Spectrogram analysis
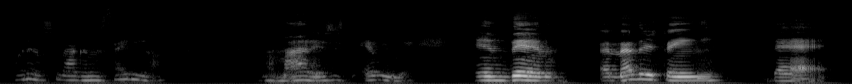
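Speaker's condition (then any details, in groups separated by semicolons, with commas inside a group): Cerebral palsy, spastic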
